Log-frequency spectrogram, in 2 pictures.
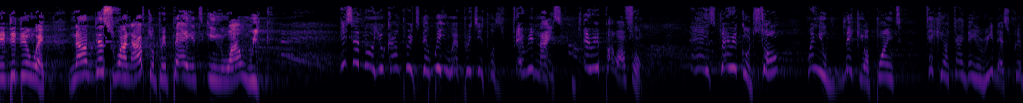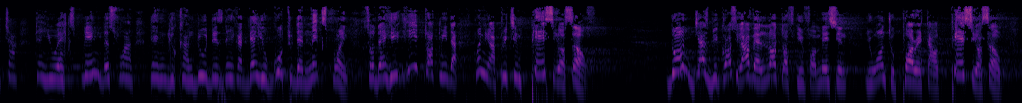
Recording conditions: large echoing room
